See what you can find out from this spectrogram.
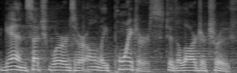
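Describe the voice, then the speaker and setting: A man's somewhat breathy voice at medium pitch, dark and mellow in tone, with an American accent and ordinary pitch variation. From US South, Arkansas (Little Rock). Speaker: priest. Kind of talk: sermon.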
